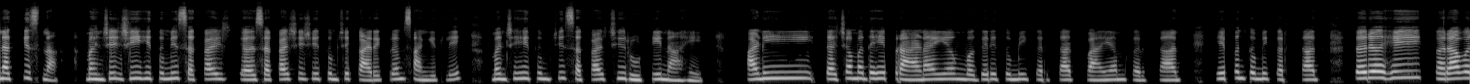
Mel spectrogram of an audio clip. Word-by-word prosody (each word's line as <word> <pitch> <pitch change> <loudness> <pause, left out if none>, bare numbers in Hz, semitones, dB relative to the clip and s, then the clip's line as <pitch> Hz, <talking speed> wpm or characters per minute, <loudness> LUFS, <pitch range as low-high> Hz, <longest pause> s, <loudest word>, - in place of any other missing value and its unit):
नक्कीच 270 +1 +4
ना. 205 -4 -2 0.3
म्हणजे 245 +2 +3
जी 270 - +1
ही 275 0 +1
तुम्ही 265 +1 +1
सकाळ 240 0 +1 0.4
सकाळचे 235 +3 +1
जे 255 +2 -4
तुमचे 250 0 -2
कार्यक्रम 205 +5 0
सांगितले. 215 0 -2 0.3
म्हणजे 245 +2 +1
ही 275 0 +2
तुमची 260 +2 -3
सकाळची 230 +4 -1
रुटीन 230 +1 +1
आहे 185 -3 -2 0.5
आणि 285 +3 +2
त्याच्यामध्ये 270 +2 +2
हे 275 - +3
प्राणायाम 235 +1 +2
वगैरे 230 +2 -2
तुम्ही 235 0 0
करतात, 215 0 -4 0.2
व्यायाम 210 +2 0
करतात, 200 0 -3 0.4
हे 265 - +3
पण 295 -1 +1
तुम्ही 260 -1 +1
करतात, 220 0 -2 0.4
तर 285 +1 +7
अ, - - +9
हे 315 +3 +3 0.2
करावं 265 +3 +6
240 Hz, 145 wpm, -25 LUFS, 220-270 Hz, 0.5 s, अ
